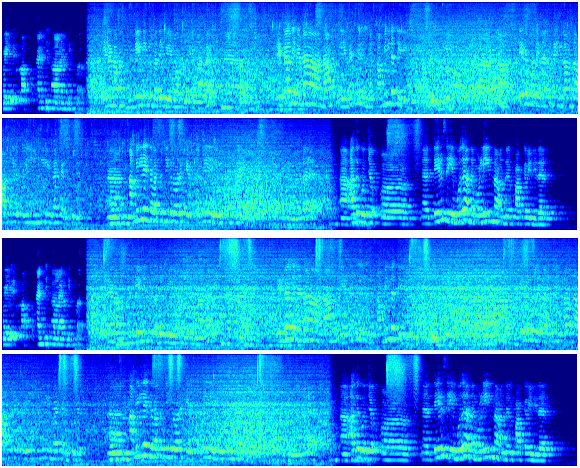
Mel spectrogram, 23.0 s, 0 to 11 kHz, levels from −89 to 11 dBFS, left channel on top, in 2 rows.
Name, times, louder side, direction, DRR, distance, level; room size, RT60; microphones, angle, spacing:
voice 1, 0.0-0.5 1.0-1.2 1.9-4.9 5.4-13.1 13.6-17.8 18.3-22.4, left 1 dB, 35° left, 1 dB, 0.6 m, -41 dB
voice 2, 0.7-2.0 2.3-2.7 4.3-5.0 9.7-9.8 10.2-10.3 13.6-14.1 18.0-18.1 18.5-18.7, right 2 dB, 40° right, 3 dB, 0.4 m, -49 dB
Water tap faucet, 1.4-15.9, left 6 dB, 80° left, 0.5 m, -53 dB
sound 1, 1.7-18.1, right 2 dB, 65° right, 1.1 m, -41 dB
sound 2, 2.0-2.5 4.3-5.1 6.2-6.8 8.1-8.6 10.0-10.7 12.6-13.1 14.5-15.2 16.6-17.1 19.2-19.9, right 9 dB, 90° right, 0.5 m, -41 dB
3.9 x 3.3 x 2.4 m, 0.93 s
head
